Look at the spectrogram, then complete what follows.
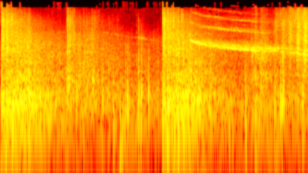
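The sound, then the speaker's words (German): Fireworks crackle and pop in a dense, loud barrage of sharp bursts, with a high whistling streak descending in pitch midway through. “Sein Feuerwerk sei ihm jetzt spendiert.”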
